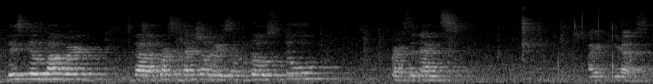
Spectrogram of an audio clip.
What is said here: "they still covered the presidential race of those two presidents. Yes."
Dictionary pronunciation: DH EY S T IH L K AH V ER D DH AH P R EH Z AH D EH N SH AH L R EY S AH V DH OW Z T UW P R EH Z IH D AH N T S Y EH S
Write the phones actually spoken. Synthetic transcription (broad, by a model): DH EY S T IH L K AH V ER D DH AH P R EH S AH D EH N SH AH L R EY S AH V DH OW S T UW P R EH S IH D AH N T S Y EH S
